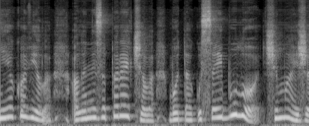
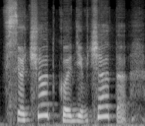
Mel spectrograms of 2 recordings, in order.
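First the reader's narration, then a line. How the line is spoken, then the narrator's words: Boy laughing. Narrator (Ukrainian): розсміявся хлопець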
